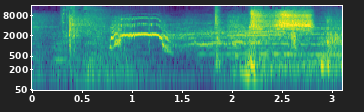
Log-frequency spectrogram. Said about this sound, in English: She screamed a little late, but okay, sure.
